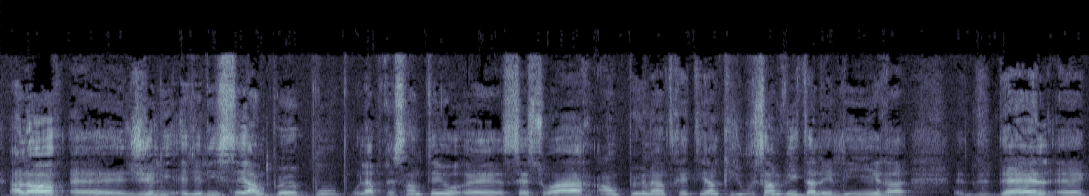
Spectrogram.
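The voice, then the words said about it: Andalusian Spanish accent in French. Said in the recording (French): “mon accent andalou”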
